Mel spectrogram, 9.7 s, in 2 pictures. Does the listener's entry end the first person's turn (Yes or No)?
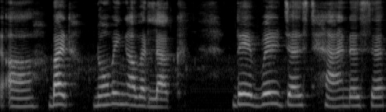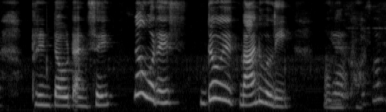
Yes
